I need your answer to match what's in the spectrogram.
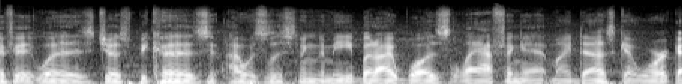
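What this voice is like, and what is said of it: Thick Chicago accent. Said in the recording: “got a pretty strong Chicago accent ... You got a thick Chicago accent.”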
